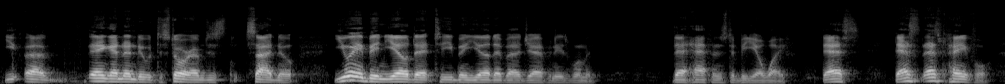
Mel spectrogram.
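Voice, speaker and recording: A man's voice: fairly low pitch, fairly quick. A man chatting casually to his viewers from his kitchen, talking into a laptop mic in a loose, slangy, rambling way with lots of fillers. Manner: laid-back, slangy, rambling with many fillers. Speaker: vlogger. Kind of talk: casual chat to camera. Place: home kitchen. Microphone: laptop microphone.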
